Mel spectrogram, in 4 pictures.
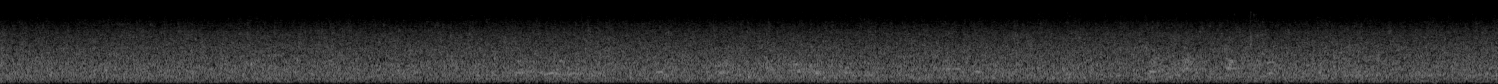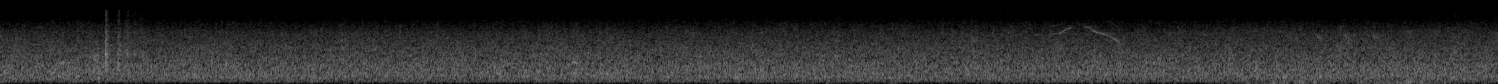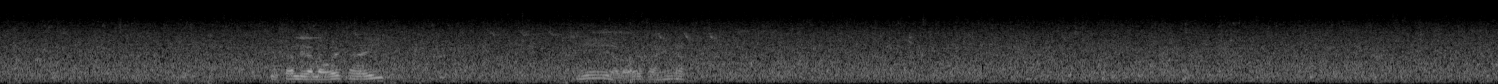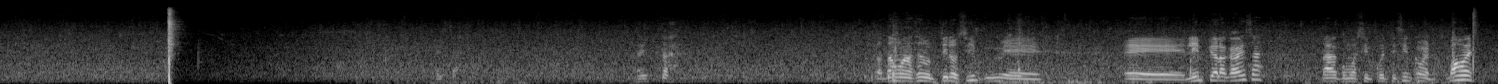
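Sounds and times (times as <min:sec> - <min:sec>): rainwater rushing in ditch: 0:00.0 - 0:47.0, 0:47.9 - 0:59.9
sharp click: 0:46.6 - 0:47.0.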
